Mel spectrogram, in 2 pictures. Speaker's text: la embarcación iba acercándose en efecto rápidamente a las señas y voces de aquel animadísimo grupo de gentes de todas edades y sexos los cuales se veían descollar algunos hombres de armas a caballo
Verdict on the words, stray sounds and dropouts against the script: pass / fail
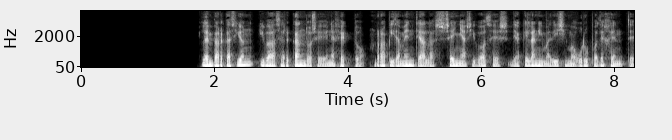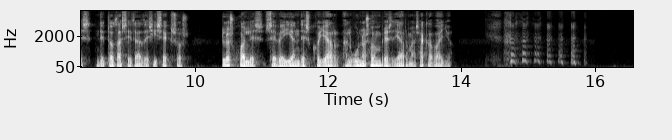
fail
